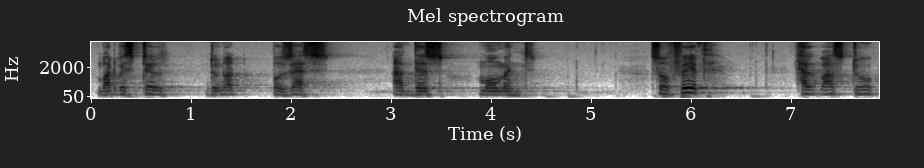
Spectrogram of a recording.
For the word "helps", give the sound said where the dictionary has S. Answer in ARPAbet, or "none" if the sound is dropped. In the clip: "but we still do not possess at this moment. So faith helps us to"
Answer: none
